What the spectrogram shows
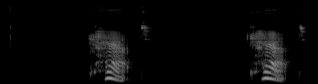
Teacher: K. It's not voiced. The back of your throat is closed. It closes at the back. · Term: k sound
